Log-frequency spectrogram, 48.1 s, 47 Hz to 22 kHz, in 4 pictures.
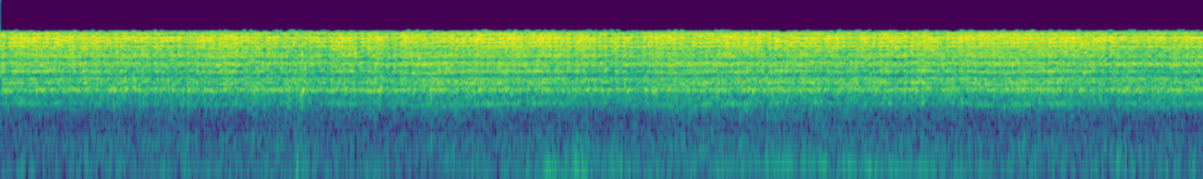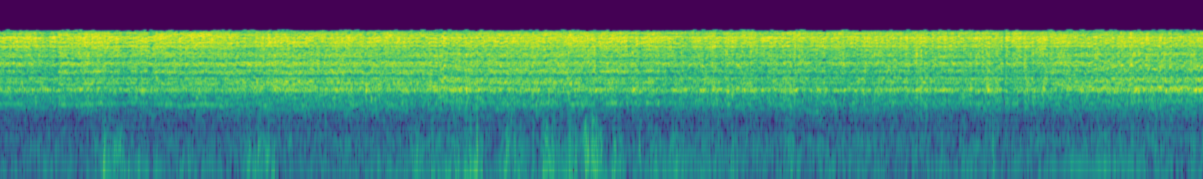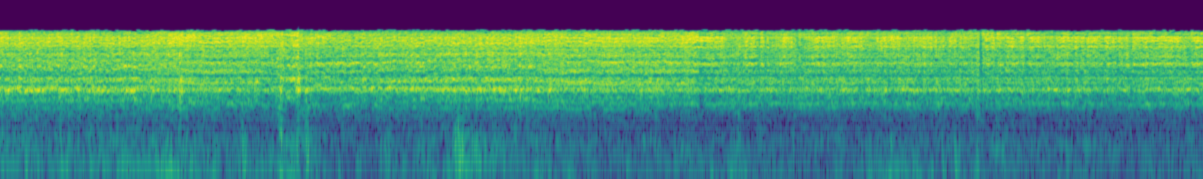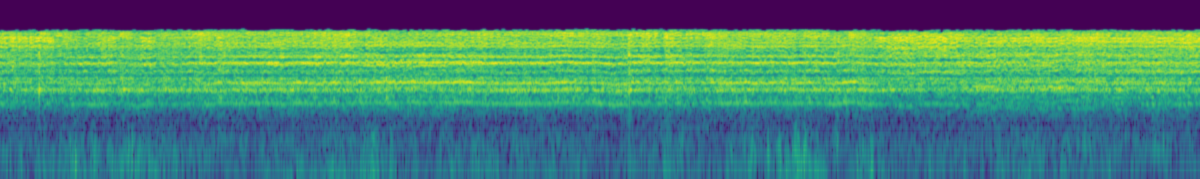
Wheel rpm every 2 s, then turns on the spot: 170, 170, 170, 170, 170, 160, 160, 160, 170, 170, 170, 160, 160, 160, 160, 170, 170, 170, 160, 160, 160, 170, 160, 170.
none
